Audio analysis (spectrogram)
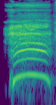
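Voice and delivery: sharp high gasp of shock. Retold or imitated. Reliving the online insults, a sharp shocked gasp. Reacting to cruel comments.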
